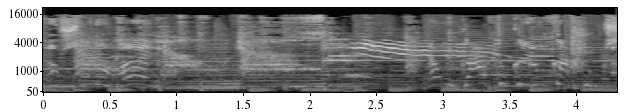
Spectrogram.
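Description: Domestic cat meowing over background music with a steady beat: short meows in the first second, then a longer meow that falls in pitch from about two seconds in.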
